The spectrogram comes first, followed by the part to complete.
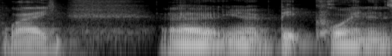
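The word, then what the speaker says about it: wei: and cents you have ether and way or we i think it's pronounced way uh you know bitcoin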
